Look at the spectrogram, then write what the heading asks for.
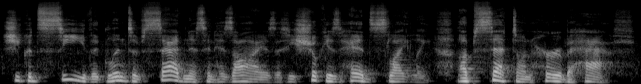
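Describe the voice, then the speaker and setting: A narrator with a husky, breathy voice reads a dramatic story in measured, solemn, deliberate phrases. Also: medium pitch, expressive.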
